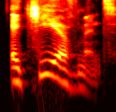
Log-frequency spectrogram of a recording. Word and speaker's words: achievement: Donc ici le le I e ne se prononce pas euh achievement right mais c'est achievement et puis on a un choix le le le a qui ne sera pas littéralement a mais c'est e achievement. Alors quelles sont les difficultés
